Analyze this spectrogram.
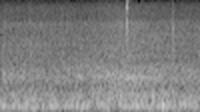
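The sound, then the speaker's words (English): Constant low rumble of a car driving through traffic, a smooth, even road and engine drone with no sharp events and no voices. “Nothing exciting about driving through traffic, even if it's sunny.”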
